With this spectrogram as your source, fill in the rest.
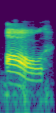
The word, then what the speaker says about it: all: Next up is the word all. Give me a good L here instead of ow.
